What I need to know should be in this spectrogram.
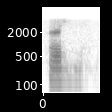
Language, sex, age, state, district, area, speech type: Santali, male, 18-30, West Bengal, Malda, rural, conversation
